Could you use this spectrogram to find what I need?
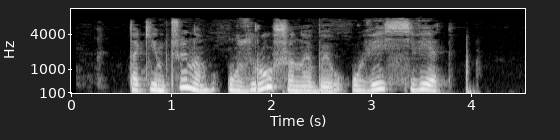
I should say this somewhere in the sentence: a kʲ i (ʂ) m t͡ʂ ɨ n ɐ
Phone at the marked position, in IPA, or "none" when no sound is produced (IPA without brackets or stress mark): none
